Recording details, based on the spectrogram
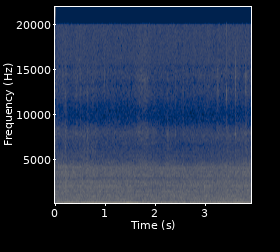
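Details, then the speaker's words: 2013-2016 Ford Escape 1.6L turbo after engine and 6F35 transmission replacement, driving with a warning message still showing: even drone under light load, rising and easing smoothly, no knocks or misfires, normal running. "for some reason I have not got rid of that as of yet so it's running real good"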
